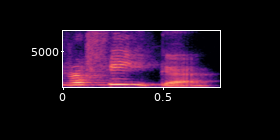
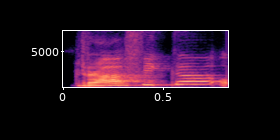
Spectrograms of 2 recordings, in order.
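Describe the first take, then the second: First: RAFIKA stressed as ra-FI-ka; second-syllable stress. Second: RAFIKA stressed as RA-fika; first-syllable stress. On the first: Teacher quoting a question about their name, second-syllable stress. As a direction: lengthen and lean on the FI in RAFIKA. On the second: Teacher quoting a question about their name, first-syllable stress. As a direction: punch the RA at the start of RAFIKA. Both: Shown as a demonstration. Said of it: "which one is the stress".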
